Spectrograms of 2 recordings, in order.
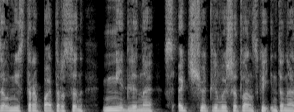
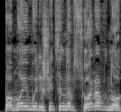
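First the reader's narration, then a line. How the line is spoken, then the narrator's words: Shouting. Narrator (Russian): крикнул Энсли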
